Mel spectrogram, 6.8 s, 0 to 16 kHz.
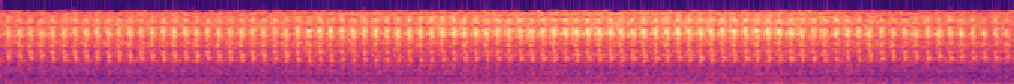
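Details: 2012 Toyota Avanza 1.5 L 3SZ-VE I4 petrol engine idling with a steady fast metallic knock about three a second, unchanged after an oil change and replacing all 4 spark plugs.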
